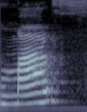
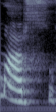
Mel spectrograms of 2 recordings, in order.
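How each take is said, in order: First: The z is a blown th sound. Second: The z is a plain s sound. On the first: "que é soprando assim" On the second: "sem assoprar, normal"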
